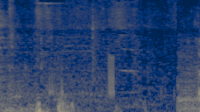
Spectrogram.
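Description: Handling noise on a phone's microphone: two low thumps close together, followed by a short faint tone.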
